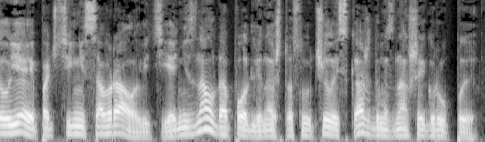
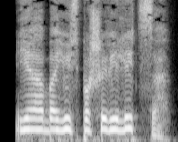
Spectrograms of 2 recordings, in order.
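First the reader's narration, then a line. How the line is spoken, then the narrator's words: Honest admission. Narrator (Russian): честно призналась Ника и судорожно вздохнула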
